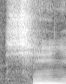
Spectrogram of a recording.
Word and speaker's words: seeing: で、あと発音なんだけど、 seeing の G がね、ほぼ抜けてますね。 seeing you ってなってね。 seeing you じゃなくて、 seeing you ですね。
